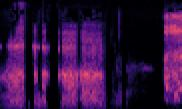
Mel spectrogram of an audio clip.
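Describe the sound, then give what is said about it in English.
Loud heavy breathing blasts straight into a microphone in a series of rough, snorting huffs with a brief quieter gap before one last gust. No one speaks. “Who the hell is breathing into the mic?”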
